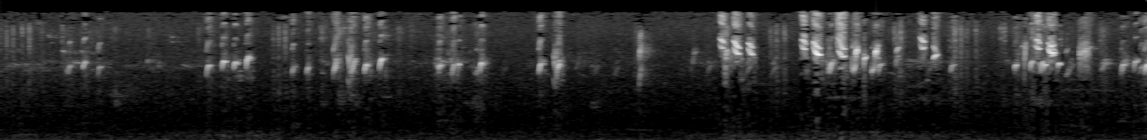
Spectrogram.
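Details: Goldfinch song for training: soft, spaced chirps at first, then rising to a louder, busy stretch of high twittering and bright tinkling trills in the second half.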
